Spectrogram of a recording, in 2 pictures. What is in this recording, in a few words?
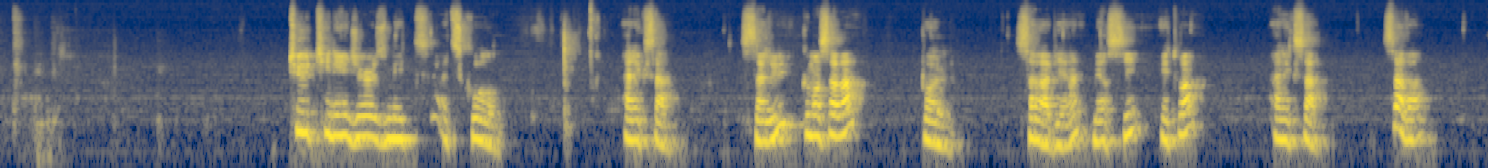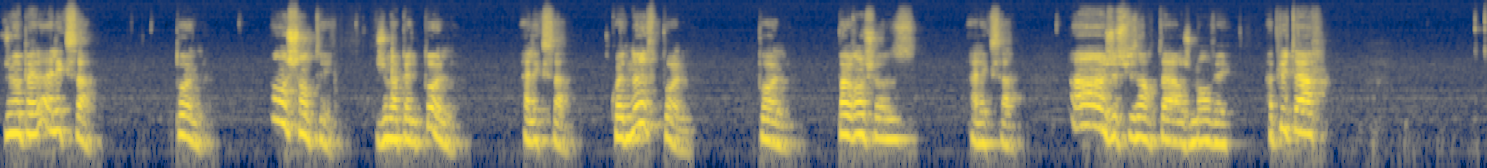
Dialogue two teenagers at school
